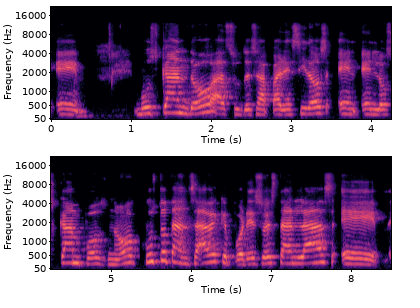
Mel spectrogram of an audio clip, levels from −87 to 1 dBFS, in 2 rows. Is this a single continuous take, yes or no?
no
